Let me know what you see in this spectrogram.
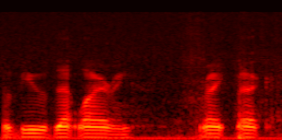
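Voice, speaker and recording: A man explaining a furnace repair while he works, his voice low and unhurried with little rise and fall. He talks in a practical, matter-of-fact way, full of little fillers. The handheld camera audio carries a clear layer of noise behind him. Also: little pitch movement, dark tone, poor audio. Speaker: HVAC technician. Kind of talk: hands-on repair tutorial. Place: basement furnace area and workshop floor. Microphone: camera held by the speaker while working.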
